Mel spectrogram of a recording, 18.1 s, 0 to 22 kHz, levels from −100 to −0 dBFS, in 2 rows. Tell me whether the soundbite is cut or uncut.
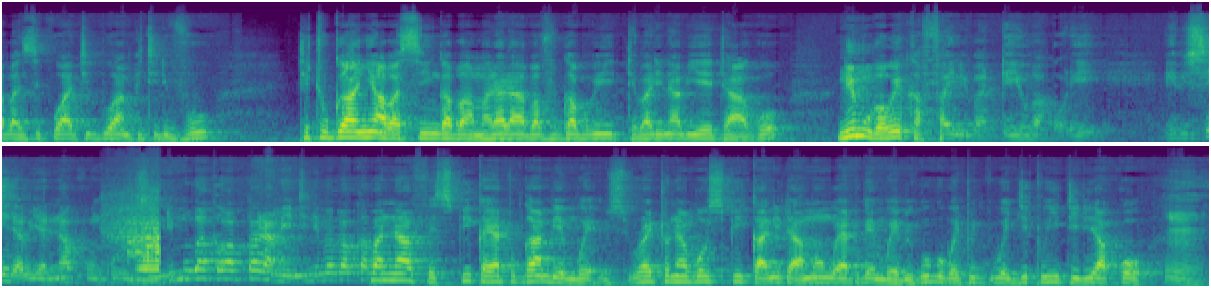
uncut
